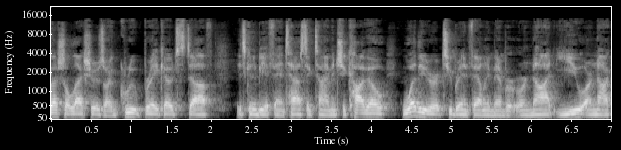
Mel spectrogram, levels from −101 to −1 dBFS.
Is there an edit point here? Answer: no; 0 cuts

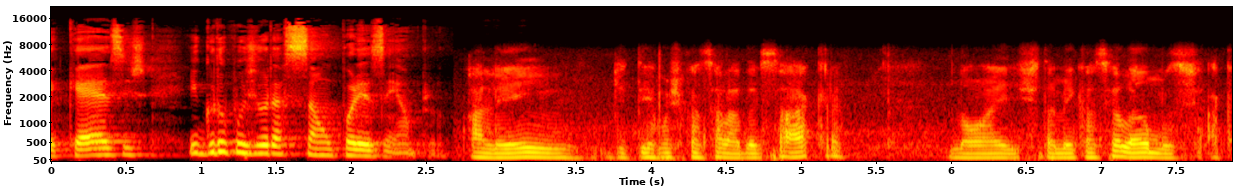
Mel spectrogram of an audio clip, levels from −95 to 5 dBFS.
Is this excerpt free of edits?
no; 2 cuts; at 2.7 s, 4.7 s

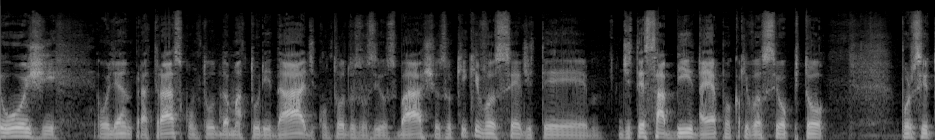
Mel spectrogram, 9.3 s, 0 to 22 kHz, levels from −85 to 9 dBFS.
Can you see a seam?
yes; 8 cuts; at 1.3 s, 2.2 s, 3.1 s, 3.7 s, 5.2 s, 6.1 s, 7.0 s, 7.4 s

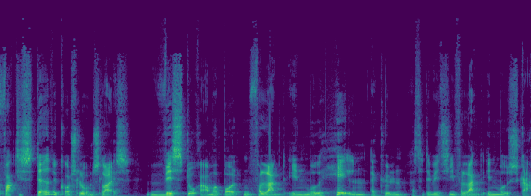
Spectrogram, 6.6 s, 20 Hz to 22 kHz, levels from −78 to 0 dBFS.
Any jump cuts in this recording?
yes; 1 cut; at 1.7 s

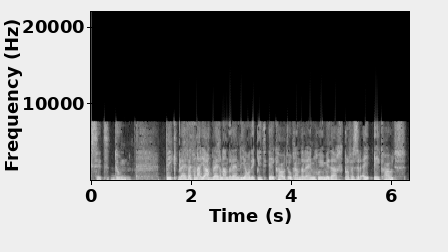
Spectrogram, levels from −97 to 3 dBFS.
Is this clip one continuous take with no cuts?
no; 5 cuts; at 1.7 s, 2.2 s, 2.6 s, 3.3 s, 5.0 s

